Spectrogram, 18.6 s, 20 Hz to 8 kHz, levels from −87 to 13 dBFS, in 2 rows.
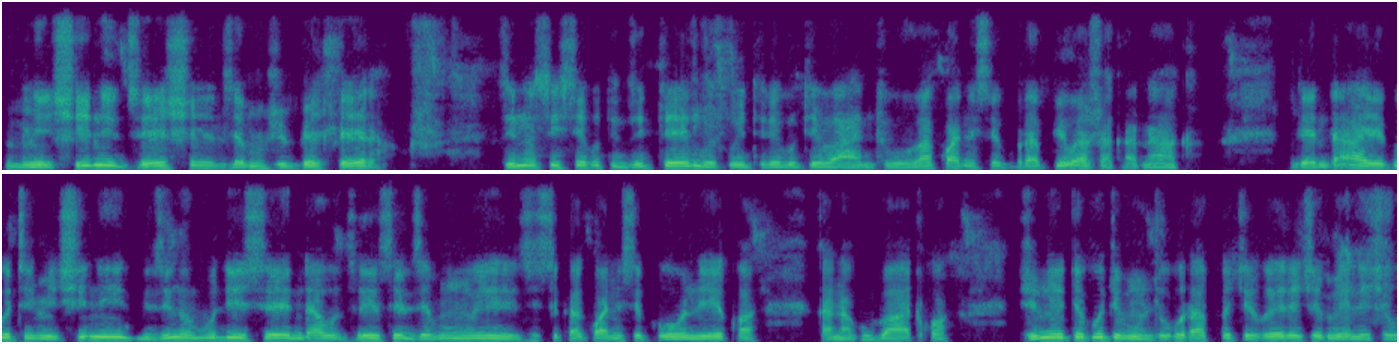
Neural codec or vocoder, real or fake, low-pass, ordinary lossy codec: codec, 16 kHz, 4 kbps, FreqCodec, smaller model; fake; 7.2 kHz; Opus, 64 kbps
